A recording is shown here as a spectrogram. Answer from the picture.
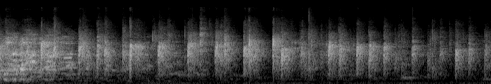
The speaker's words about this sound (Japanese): いや嬉しかったですね。手拍子だけじゃなくてアンコールまで言っていただいて、そればっかり20分ぐらい聴いてたかったですね。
